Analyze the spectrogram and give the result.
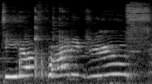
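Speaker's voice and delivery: loud, high, slow hyped-up announcer-style call.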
